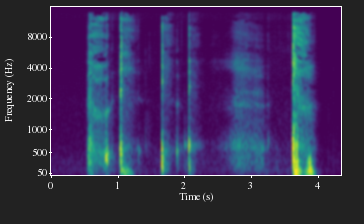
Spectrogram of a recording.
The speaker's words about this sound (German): Hör auf zu husten. Wir sind hier in der Corona-Krise. Willst du mich anstecken oder was?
